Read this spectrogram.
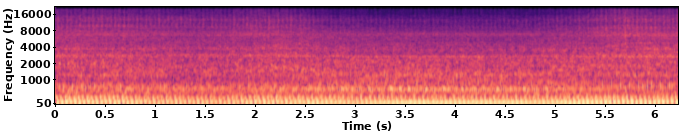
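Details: Suzuki Vinson ATV with a freshly rebuilt single-cylinder engine, not yet broken in, on first run after installation; steady, even thumping idle with no ticking or misses: normal idle.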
